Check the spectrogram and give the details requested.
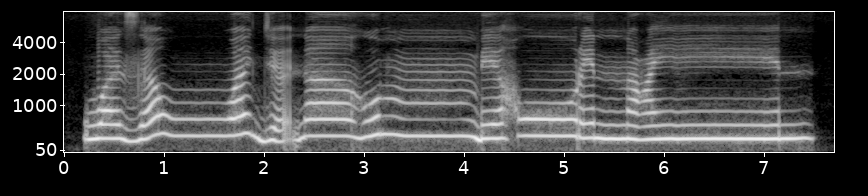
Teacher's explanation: mim sukun atau mim mati bertemu dengan huruf ba, kita baca dengung.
